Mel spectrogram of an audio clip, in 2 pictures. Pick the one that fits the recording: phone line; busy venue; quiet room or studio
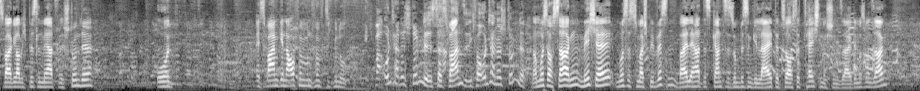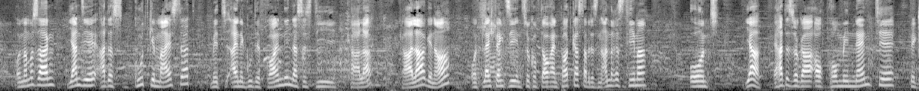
busy venue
